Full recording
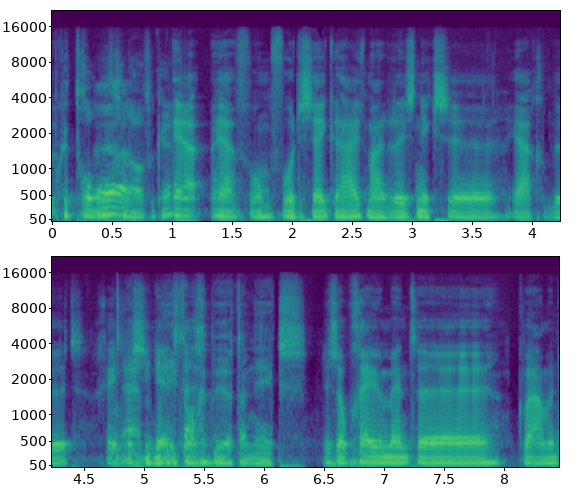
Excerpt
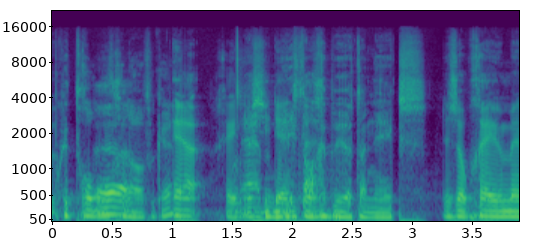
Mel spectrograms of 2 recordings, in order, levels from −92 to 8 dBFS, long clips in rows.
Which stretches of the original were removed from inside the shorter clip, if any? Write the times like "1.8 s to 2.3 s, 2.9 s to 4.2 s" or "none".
1.3 s to 4.5 s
